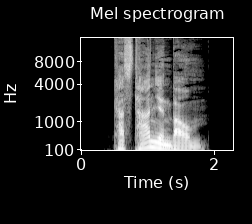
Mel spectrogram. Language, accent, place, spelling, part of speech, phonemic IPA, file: German, Germany, Berlin, Kastanienbaum, noun, /kasˈtaːni̯ənˌbaʊ̯m/, De-Kastanienbaum.ogg
- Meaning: chestnut tree (a tree that bears chestnuts)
